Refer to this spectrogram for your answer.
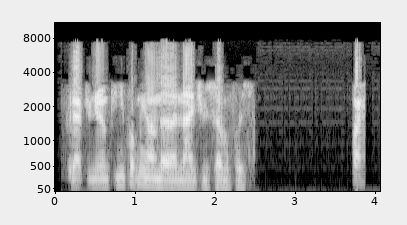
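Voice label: Sheriff East County, scanner audio trunk; MCSO - EAST Sheriff-EastCnty; ThompsonPeakScot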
